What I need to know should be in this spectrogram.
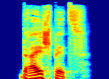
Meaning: tricorn
- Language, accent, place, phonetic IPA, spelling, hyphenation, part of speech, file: German, Germany, Berlin, [ˈdʁaɪ̯ˌʃpɪt͡s], Dreispitz, Drei‧spitz, noun, De-Dreispitz.ogg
